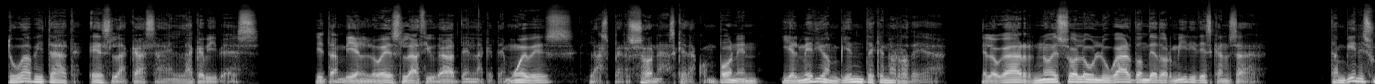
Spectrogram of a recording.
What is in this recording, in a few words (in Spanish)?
narración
